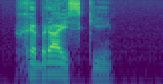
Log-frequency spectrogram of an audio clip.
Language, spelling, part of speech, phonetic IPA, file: Polish, hebrajski, adjective / noun, [xɛˈbrajsʲci], Pl-hebrajski.ogg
